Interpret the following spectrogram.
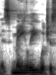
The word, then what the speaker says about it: Melih: Um, my name is Mey, which is spelled M as in Mary, E is in Edward, L is in Larry.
